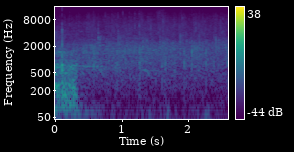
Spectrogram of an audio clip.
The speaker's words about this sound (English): Let's welcome my brother Dudley to the stage right now. Would you give him a big welcome?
